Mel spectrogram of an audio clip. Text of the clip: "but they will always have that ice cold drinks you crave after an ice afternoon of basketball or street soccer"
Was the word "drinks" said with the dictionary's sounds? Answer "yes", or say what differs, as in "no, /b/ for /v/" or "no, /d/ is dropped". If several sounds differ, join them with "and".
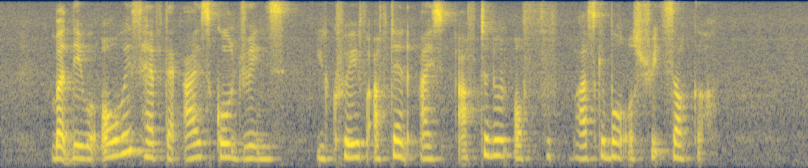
no, /k/ is dropped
